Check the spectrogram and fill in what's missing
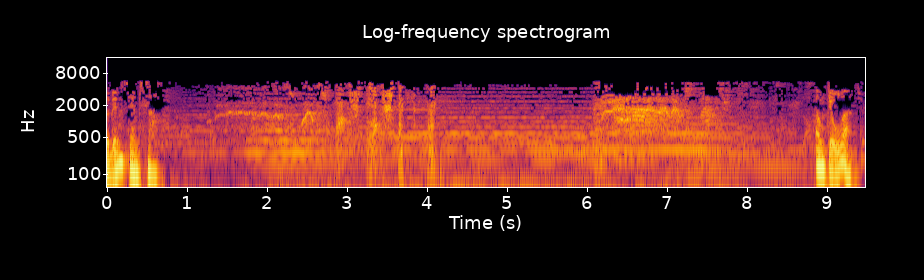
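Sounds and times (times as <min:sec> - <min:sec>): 
speech: 0:00.0 - 0:00.9, 0:08.8 - 0:09.4
pig squealing mournfully: 0:01.3 - 0:04.2, 0:06.0 - 0:08.1.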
